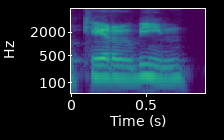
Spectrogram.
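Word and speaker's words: כרובים: So, [cough and clears throat] when we look at this this word in Hebrew, it's kerub. Okay? So Kerubim would be the actual way that you pronounce these, you know, the cherubam as people think of them.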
